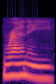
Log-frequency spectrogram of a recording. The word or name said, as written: runny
